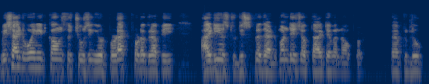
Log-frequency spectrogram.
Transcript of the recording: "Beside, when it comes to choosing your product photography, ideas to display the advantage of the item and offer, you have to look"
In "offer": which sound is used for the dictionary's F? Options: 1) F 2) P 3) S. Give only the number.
2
